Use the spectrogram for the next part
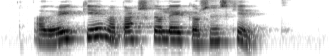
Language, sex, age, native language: Icelandic, female, 60-69, Icelandic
